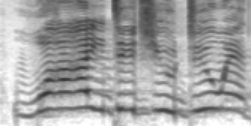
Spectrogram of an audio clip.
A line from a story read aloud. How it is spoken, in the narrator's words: they groaned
